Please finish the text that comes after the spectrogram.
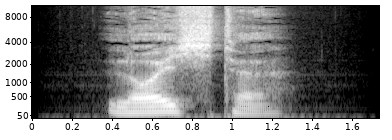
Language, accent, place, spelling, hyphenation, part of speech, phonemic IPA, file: German, Germany, Berlin, Leuchte, Leuch‧te, noun, /ˈlɔʏ̯çtə/, De-Leuchte.ogg
- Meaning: 1. lamp, light 2. beacon 3. genius, luminary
